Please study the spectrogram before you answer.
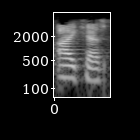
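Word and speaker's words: EICAS: Moving right along, we have the upper and lower ICAS panels. Now, ICAS is spelled E-I-C-A-S, and it stands for Engine Instrument Crew Alert System.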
